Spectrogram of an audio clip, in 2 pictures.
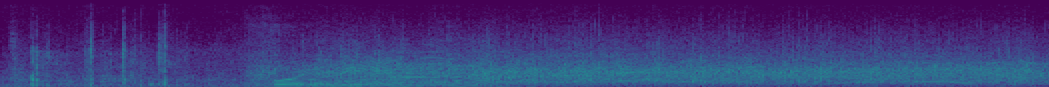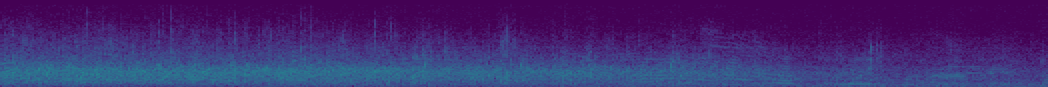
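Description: A large crowd applauds loudly in an echoing hall, then fades.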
